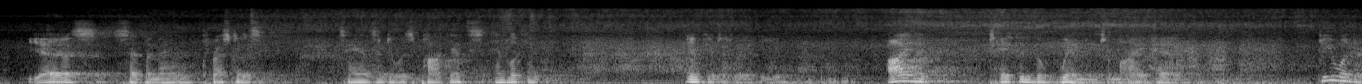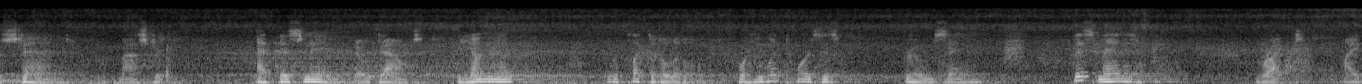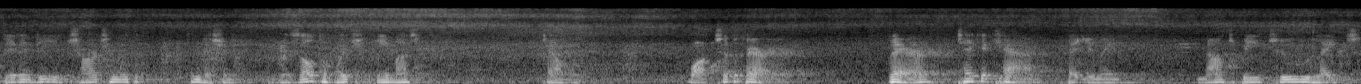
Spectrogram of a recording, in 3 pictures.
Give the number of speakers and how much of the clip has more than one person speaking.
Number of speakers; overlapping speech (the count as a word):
one, no overlap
